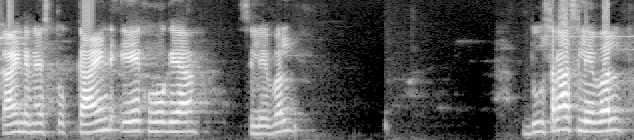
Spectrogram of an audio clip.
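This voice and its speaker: Speaking slowly in a high voice, a man gives a whiteboard lesson on English grammar, explaining with patience and repeating himself. He frequently starts phrases over as he writes, and the recording is rough.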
